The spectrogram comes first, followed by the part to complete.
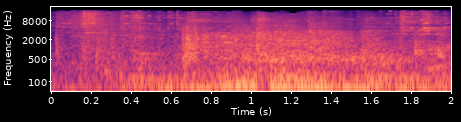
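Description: A crash-like breaking sound effect. It is a noisy burst with a low rumble that swells to its loudest about a second in and fades near the end.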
